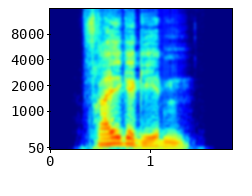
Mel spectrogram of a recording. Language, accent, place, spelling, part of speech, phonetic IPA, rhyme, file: German, Germany, Berlin, freigegeben, verb, [ˈfʁaɪ̯ɡəˌɡeːbn̩], -aɪ̯ɡəɡeːbn̩, De-freigegeben.ogg
- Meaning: past participle of freigeben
